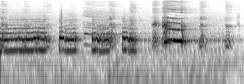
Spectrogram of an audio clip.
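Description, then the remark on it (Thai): A rooster up on a high spot crows loudly, a strained, harmonic call broken into several rising bursts over about two seconds, with no other sounds around it. “ที่สูงเห็นดังนั้น จึงโก่งคอร้องเสียงหลง”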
